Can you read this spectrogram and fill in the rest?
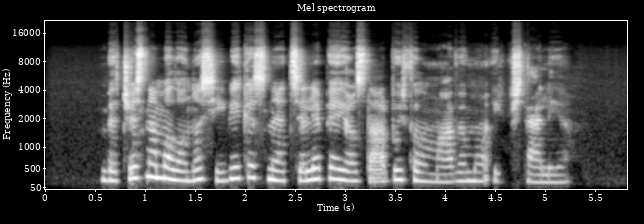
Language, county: Lithuanian, Alytus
